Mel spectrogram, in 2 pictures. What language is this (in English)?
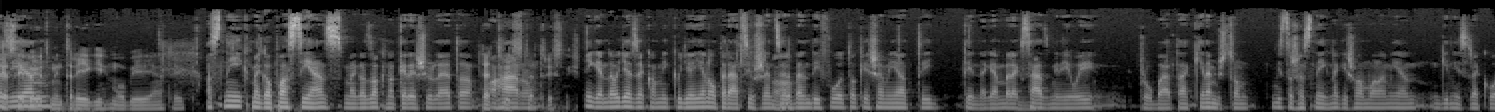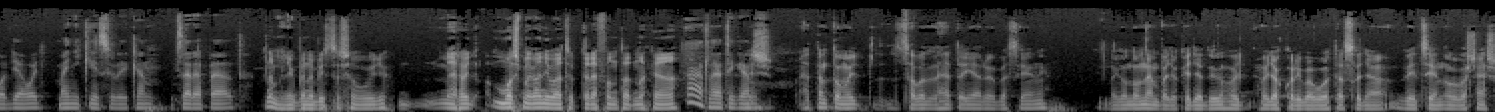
Hungarian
